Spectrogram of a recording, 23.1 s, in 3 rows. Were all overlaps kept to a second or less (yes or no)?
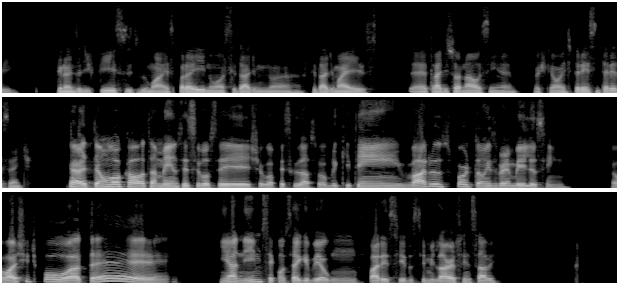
yes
